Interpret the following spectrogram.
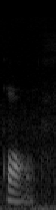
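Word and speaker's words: ق: Ka at this position, and a bit behind it is qaf. Okay, ka, qa. Most of them get confused with this qa. Okay, qaf is not from the throat. Yes, but many people do confuse it.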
